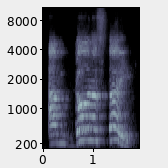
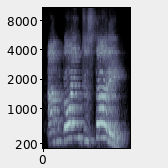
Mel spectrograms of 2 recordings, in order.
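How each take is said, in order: First: Going to is squeezed together into gonna. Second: Going to is said fully, as separate words.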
